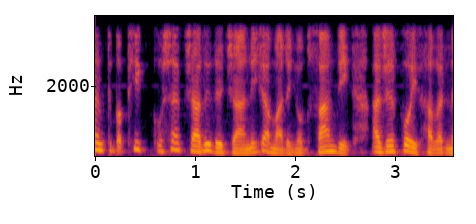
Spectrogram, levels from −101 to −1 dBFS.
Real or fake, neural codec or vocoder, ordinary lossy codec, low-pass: fake; codec, 16 kHz, 0.5 kbps, FunCodec, trained on LibriTTS, 25 frames a second; none; 3.6 kHz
